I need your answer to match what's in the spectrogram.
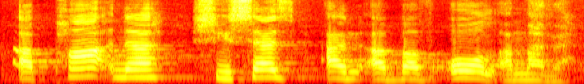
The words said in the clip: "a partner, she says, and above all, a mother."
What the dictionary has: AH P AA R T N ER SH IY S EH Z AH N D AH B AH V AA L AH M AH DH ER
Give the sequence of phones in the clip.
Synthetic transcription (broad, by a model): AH P AA R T N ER SH IY S EH Z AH N AH B AH V AA L AH M AH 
